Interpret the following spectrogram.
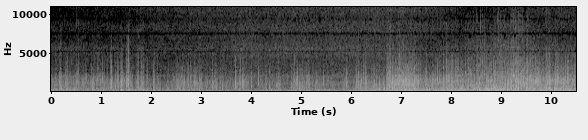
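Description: Motorboat under way at speed: wind rushing over the microphone with the hiss of spray and churning wake over the boat's engine. It grows louder about seven seconds in.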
